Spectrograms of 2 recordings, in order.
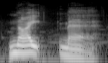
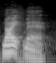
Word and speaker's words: nightmare: Nightmare. 2 ways. Glottal T. Nightmare. Nightmare.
